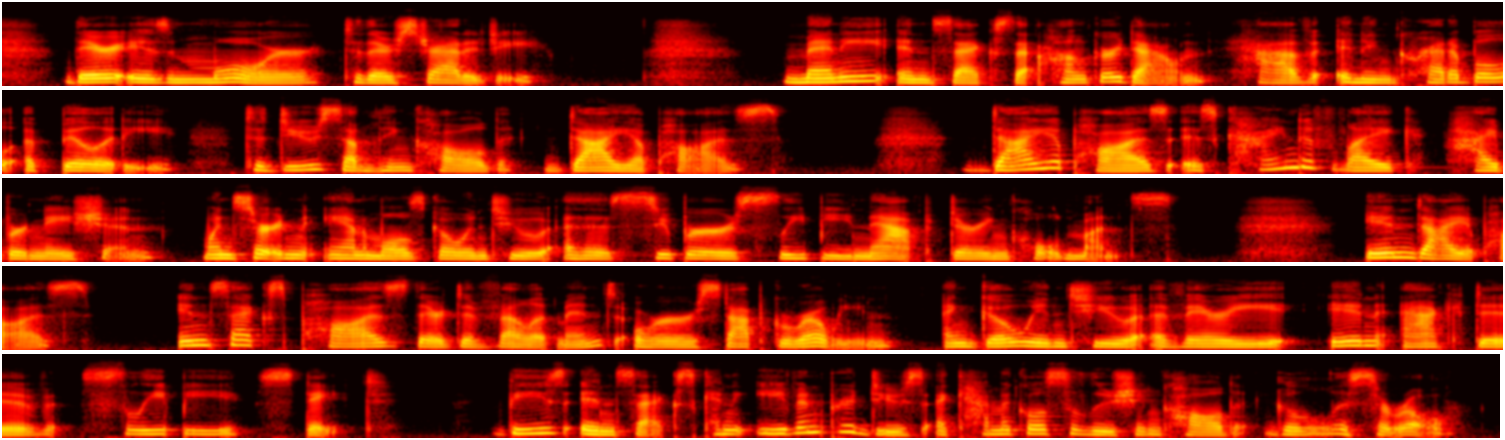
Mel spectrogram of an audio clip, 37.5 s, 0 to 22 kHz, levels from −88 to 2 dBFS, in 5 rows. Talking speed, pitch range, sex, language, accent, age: 105 wpm, 160-195 Hz, female, English, American, 30-49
